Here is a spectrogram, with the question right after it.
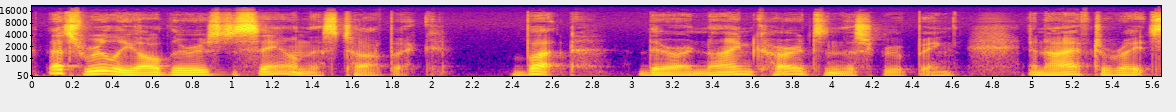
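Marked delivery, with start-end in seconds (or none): none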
